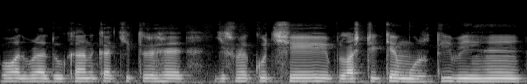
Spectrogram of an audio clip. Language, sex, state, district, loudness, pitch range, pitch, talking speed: Hindi, male, Jharkhand, Ranchi, -18 LUFS, 140-145 Hz, 145 Hz, 150 wpm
